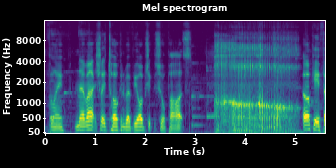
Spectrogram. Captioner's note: snore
